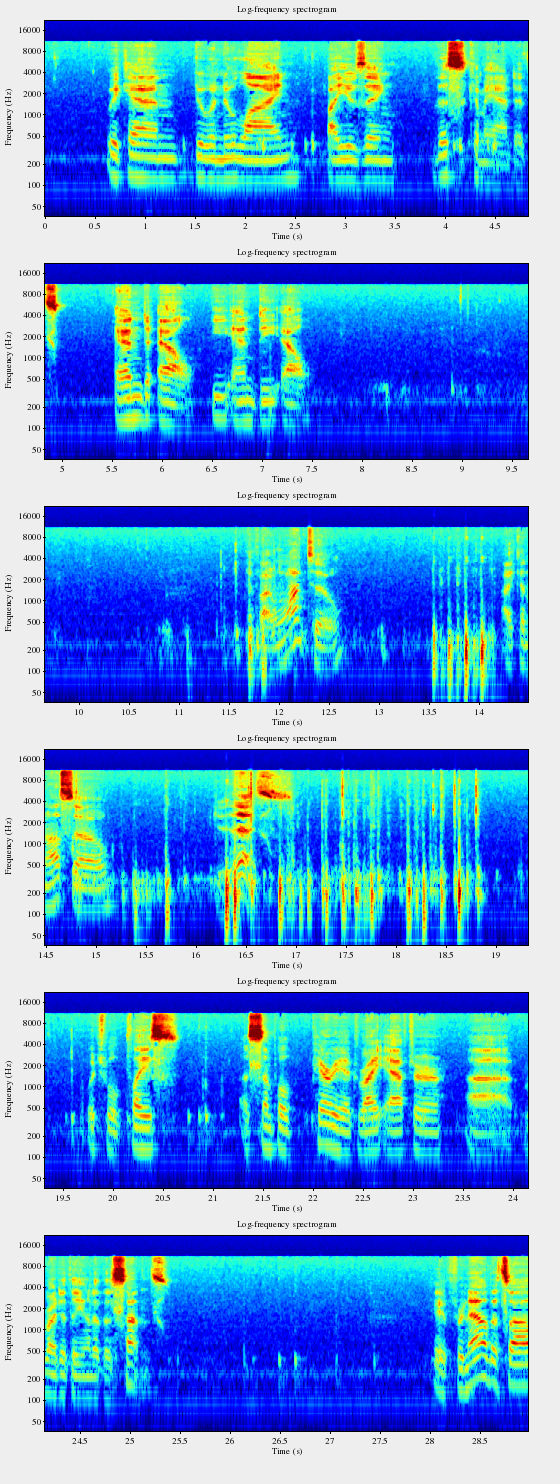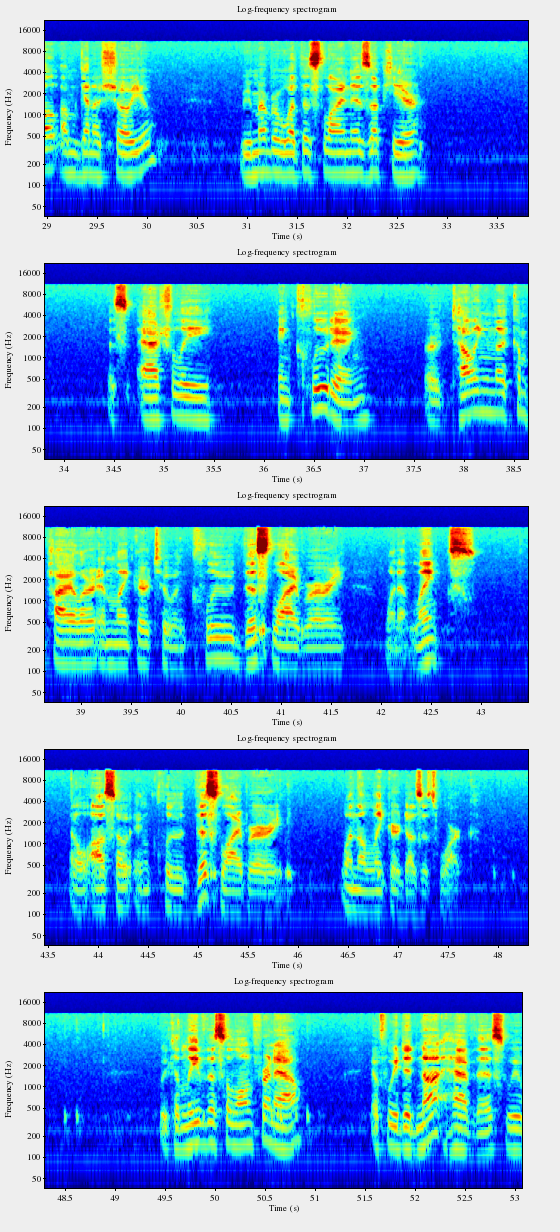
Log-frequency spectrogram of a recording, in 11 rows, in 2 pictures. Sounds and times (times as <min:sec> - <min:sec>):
Inside, small room: 0:00.0 - 0:53.0
Speech: 0:00.6 - 0:07.5, 0:11.7 - 0:12.7, 0:14.2 - 0:15.2, 0:16.2 - 0:17.0, 0:19.7 - 0:20.7, 0:21.3 - 0:25.5, 0:28.0 - 0:30.2, 0:31.0 - 0:32.8, 0:34.4 - 0:35.6, 0:36.2 - 0:43.0, 0:43.7 - 0:47.8, 0:49.4 - 0:51.0, 0:51.6 - 0:53.0.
